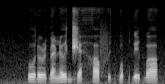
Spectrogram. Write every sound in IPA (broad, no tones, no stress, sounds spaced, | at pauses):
u ɾ u ɭ ɗ ʌ ɳ ɯ d͡ʒ ɛ h ʌ f i ɡ͡b ʌ p ɗ i ɓ ʌ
